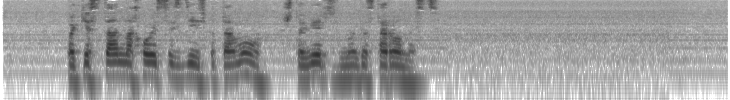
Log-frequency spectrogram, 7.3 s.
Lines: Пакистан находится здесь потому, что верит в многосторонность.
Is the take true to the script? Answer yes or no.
yes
